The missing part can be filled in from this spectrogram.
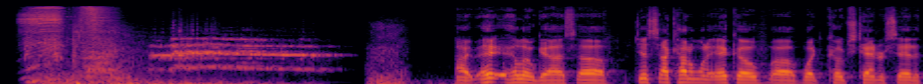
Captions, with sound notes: (metal whirring) (rooster crows) - Alright, hey. Hello guys. Just, I kind of want to echo what Coach Tanner said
